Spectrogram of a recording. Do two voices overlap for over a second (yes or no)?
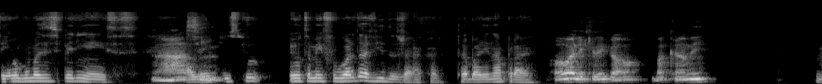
no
